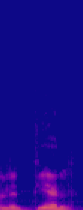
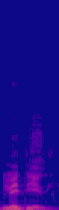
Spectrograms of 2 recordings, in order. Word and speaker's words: Lettieri: a los amigos Alberto Alberto leel no no se pronuncia así letier este Es doctor en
